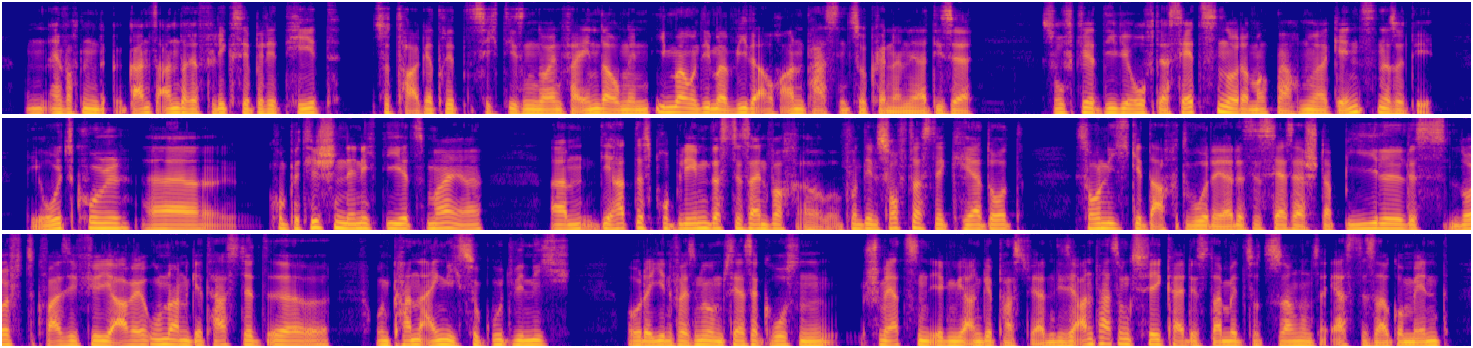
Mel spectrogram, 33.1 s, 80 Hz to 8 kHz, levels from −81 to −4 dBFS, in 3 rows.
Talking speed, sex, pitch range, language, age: 180 wpm, male, 100-120 Hz, German, 20-39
